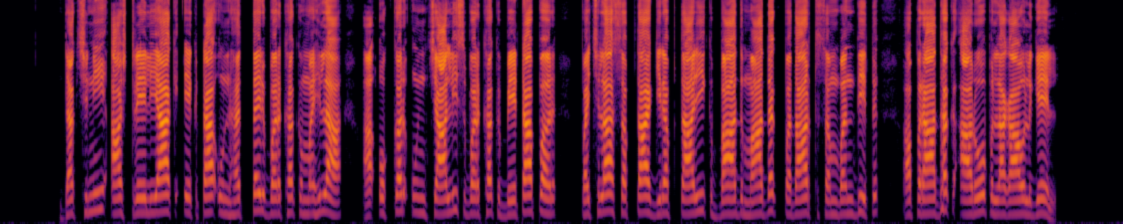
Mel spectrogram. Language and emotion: Maithili, neutral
